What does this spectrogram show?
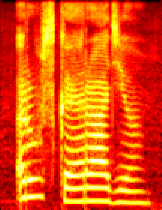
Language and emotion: Russian, neutral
